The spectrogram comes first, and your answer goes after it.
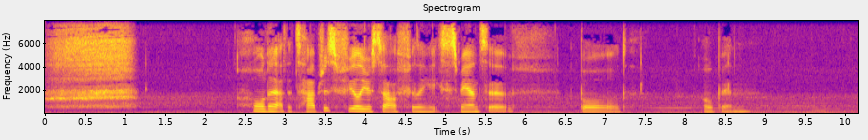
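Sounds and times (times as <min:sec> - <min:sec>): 
deep inhale through the nose during a guided breathing exercise: 0:00.0 - 0:01.2
speech: 0:02.6 - 0:06.0, 0:06.7 - 0:07.4, 0:08.2 - 0:08.9.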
